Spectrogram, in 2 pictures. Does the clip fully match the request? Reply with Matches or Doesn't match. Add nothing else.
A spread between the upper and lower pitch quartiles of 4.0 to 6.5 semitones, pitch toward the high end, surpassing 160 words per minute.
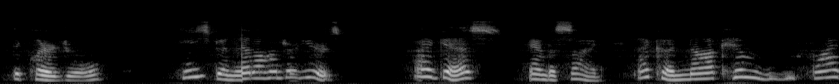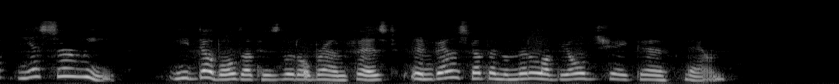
Doesn't match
